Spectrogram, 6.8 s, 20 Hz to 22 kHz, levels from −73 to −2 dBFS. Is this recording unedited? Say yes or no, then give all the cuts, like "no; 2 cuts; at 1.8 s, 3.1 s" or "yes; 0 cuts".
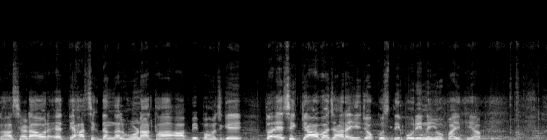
yes; 0 cuts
